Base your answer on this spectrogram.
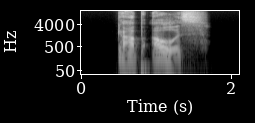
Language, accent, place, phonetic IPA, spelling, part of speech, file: German, Germany, Berlin, [ˌɡaːp ˈaʊ̯s], gab aus, verb, De-gab aus.ogg
- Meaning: first/third-person singular preterite of ausgeben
